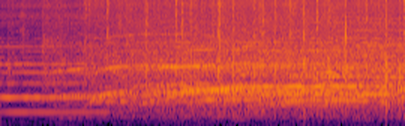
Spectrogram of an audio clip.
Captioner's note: audience cheering; audience clapping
